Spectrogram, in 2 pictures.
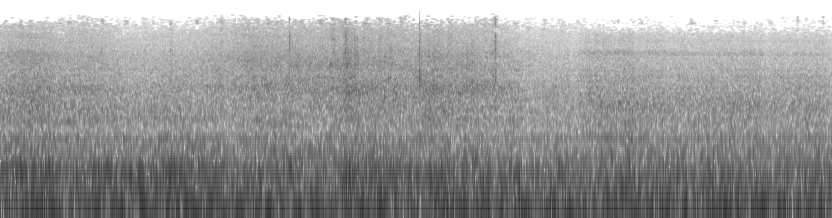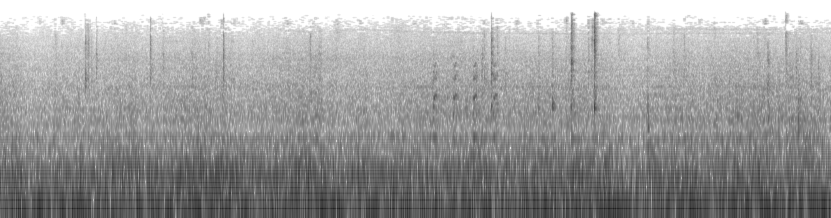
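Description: A truck engine rumbles steadily inside the cab.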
